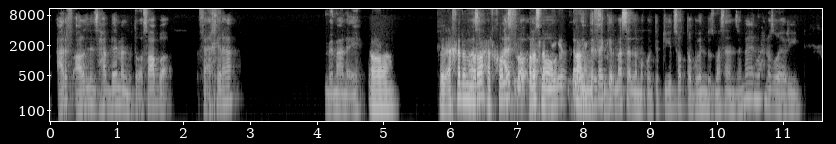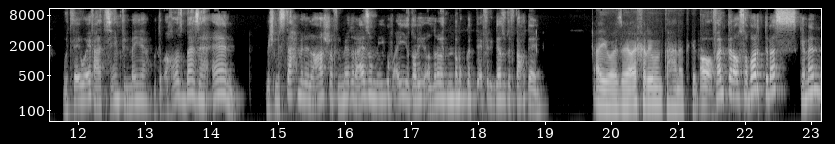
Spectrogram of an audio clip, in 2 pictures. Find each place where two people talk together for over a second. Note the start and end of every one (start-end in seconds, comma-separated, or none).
6.1-8.6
